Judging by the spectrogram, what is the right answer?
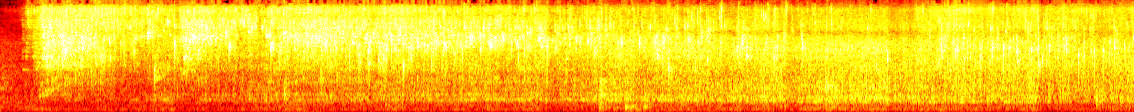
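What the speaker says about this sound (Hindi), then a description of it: "तो अब इसके अंदर हम ये आलू और बैंगन दोनों फ्राई करेंगे, लेकिन अलग अलग। पहले आलू डाल देते हैं।" Potatoes fry in hot oil in an iron wok at a dhaba-style street food kitchen, a loud, dense, continuous sizzle that bursts in at the start and keeps hissing steadily throughout.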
